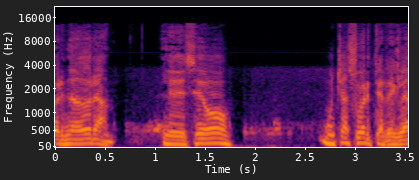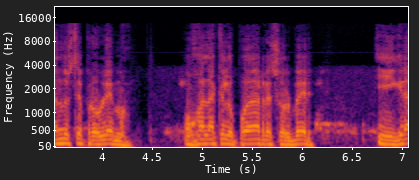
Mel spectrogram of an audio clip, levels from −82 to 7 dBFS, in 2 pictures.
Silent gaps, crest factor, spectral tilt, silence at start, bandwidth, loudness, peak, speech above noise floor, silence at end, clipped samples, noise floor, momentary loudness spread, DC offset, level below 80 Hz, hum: none; 14 dB; -5.5 dB/octave; 0 s; 13.5 kHz; -17 LUFS; -4 dBFS; 20 dB; 0 s; under 0.1%; -37 dBFS; 17 LU; under 0.1%; -42 dBFS; none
